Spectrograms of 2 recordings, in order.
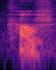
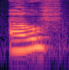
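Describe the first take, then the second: First: The word starts with a K sound. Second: The word starts with a vowel sound. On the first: The speaker calls it right. "That's a Q" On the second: The speaker calls it wrong. "sorry I pronounced that wrong"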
